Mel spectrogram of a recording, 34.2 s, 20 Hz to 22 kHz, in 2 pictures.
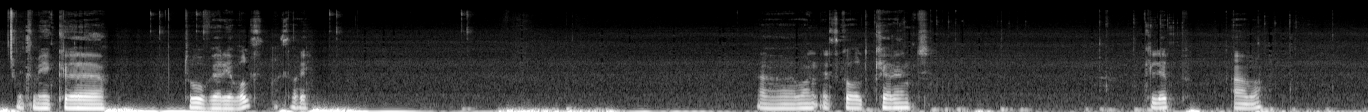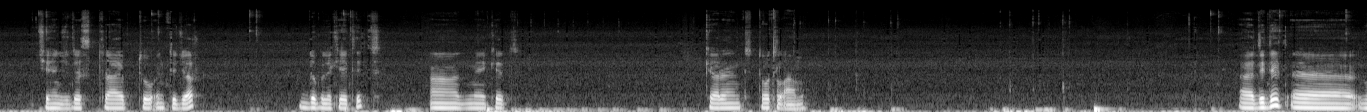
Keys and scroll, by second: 7.1 F2, 11.4-12.5 typing, 14.3-16.6 typing, 23.1 Right, 23.5 BackSpace, 27.6-28.3 typing, 29.4-30.9 typing, 31.1 Return.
